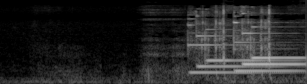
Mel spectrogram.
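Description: Electronic chime from a solitaire game app on a smartphone's speaker: a quick run of bell-like notes, each higher than the last, entering about one and a half seconds in and ringing on together.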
